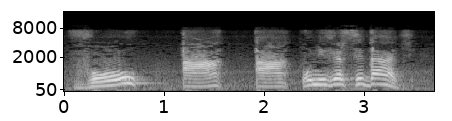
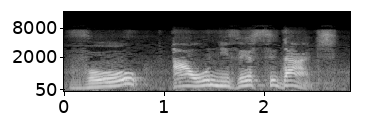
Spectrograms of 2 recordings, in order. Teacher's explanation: Não precisamos pronunciar os dois As, pronunciamos apenas um. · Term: crase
